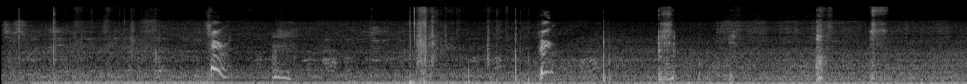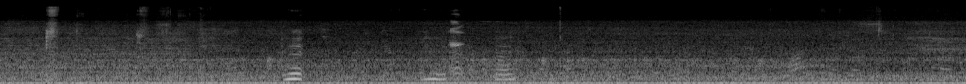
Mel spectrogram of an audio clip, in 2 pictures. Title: Hiccups + Coughs (by choking) + sounds in the background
